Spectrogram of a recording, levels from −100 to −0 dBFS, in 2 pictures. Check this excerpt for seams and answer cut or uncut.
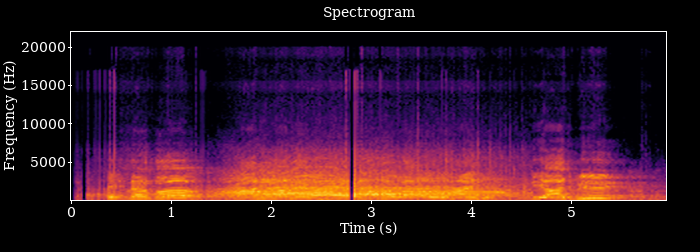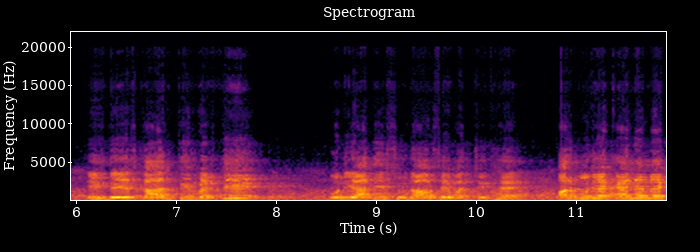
cut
